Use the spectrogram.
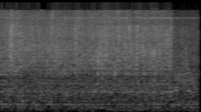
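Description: Ginger and garlic paste fries in a pan for beef bhuna, a close, even hiss of sizzling oil holding steady before easing slightly near the end.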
